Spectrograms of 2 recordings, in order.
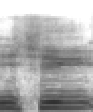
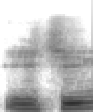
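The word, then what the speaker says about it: I Ching: basis of itching okay itching is the direct chinese pronunciation as the word there eating in mandarin yeah as is written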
